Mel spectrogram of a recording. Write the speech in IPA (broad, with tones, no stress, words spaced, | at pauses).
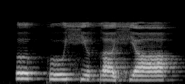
ʊ˥kːu˧ fʲʊ˧˩˧ɡʌ˧˩˧ fʲɒ˧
